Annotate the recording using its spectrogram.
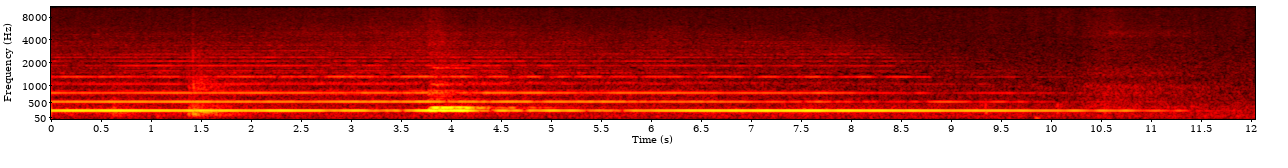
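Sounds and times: bamboo flute long low note: 0.0 - 12.0.

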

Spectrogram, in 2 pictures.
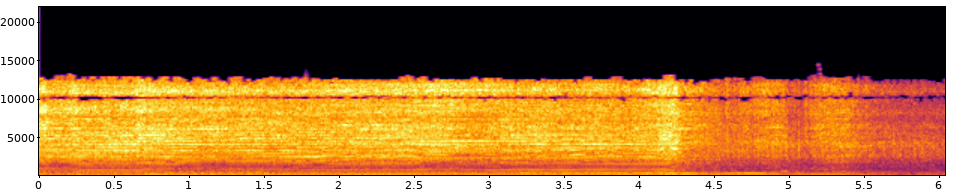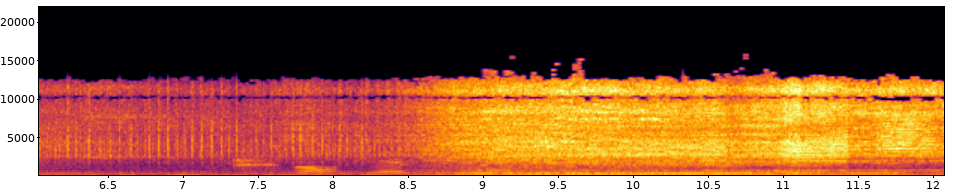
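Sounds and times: motocross bikes running: 0.0 - 12.0.

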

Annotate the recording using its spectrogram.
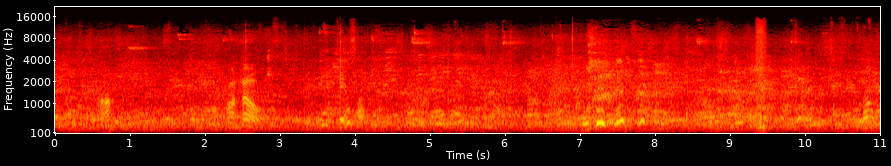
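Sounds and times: many people talking: 0.0 - 11.0.

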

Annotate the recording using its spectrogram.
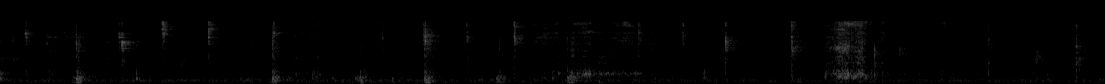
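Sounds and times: man chewing with wet mouth smacks: 0.1 - 11.0.

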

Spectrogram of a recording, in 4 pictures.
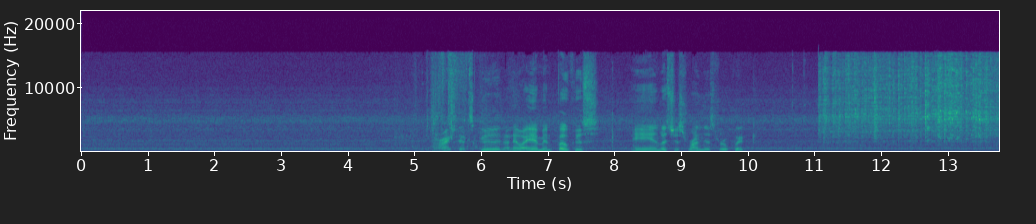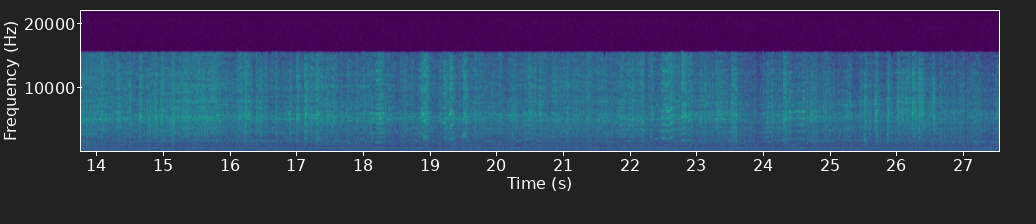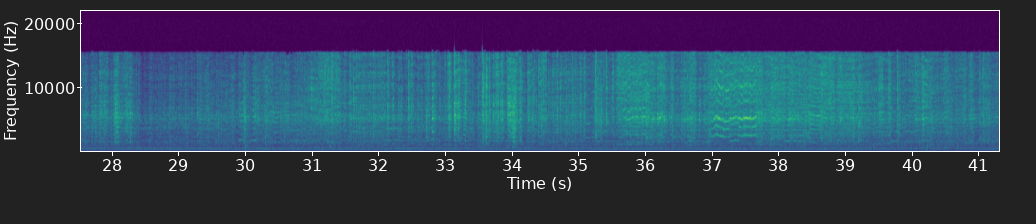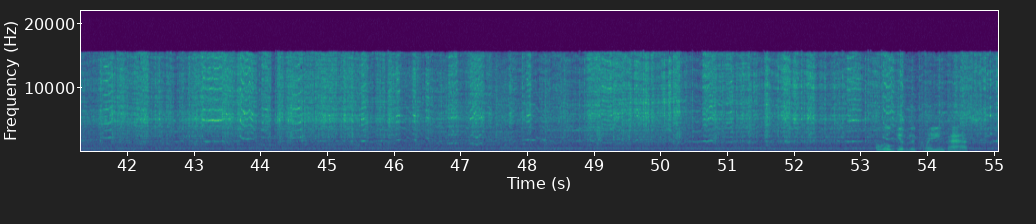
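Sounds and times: machine humming: 0.0 - 55.0
laser engraving metal hiss: 11.0 - 55.0.

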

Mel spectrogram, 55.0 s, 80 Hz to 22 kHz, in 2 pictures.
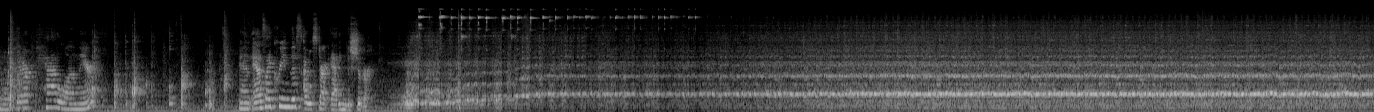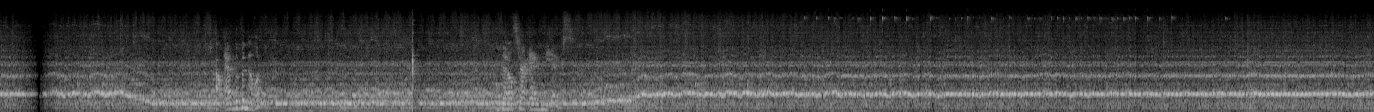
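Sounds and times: stand mixer motor whining: 7.8 - 12.3, 14.7 - 31.8, 32.8 - 37.5, 38.9 - 54.9.

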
